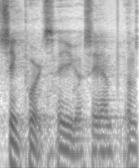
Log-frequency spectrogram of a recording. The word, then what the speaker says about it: Cinque Ports: My dad and I played, and I'm gonna butcher the pronunciation. Royal, is it Cinque Ports? Cinque Ports. Cinque Ports.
